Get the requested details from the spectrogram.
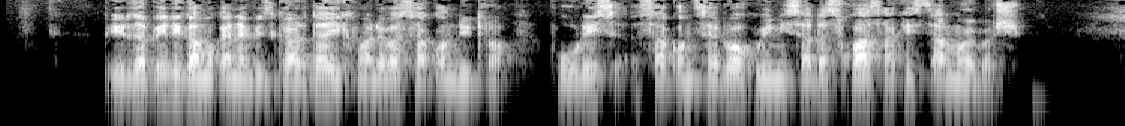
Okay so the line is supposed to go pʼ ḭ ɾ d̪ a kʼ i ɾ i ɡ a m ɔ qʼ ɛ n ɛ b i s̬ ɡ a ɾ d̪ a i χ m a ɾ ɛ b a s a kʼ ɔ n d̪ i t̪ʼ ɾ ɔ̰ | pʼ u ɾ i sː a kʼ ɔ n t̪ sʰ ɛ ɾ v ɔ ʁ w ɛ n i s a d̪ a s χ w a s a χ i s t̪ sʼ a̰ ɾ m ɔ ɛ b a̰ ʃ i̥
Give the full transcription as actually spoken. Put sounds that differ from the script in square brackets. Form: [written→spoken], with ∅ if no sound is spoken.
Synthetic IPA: pʼ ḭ ɾ d̪ a [kʼ→pʼ] i ɾ i ɡ a m ɔ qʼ ɛ n ɛ b i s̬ ɡ a ɾ d̪ a i χ m a ɾ ɛ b a s a kʼ ɔ n d̪ i t̪ʼ ɾ ɔ̰ | pʼ u ɾ i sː a kʼ ɔ n t̪ sʰ ɛ ɾ v ɔ ʁ w [ɛ→i] n i s a d̪ a s χ w a s a χ i s t̪ sʼ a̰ ɾ m ɔ ɛ b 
